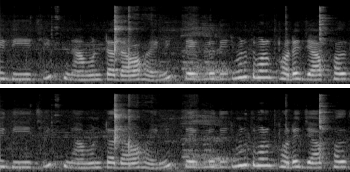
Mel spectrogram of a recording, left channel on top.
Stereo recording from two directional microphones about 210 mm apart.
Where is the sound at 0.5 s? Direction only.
20° right (ahead or behind).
